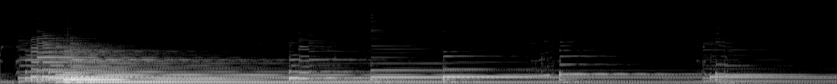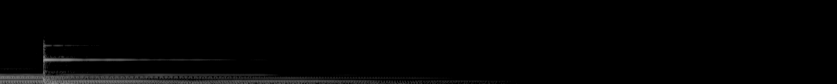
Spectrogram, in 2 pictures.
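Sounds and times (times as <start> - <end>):
classical guitar: 0.0 - 12.2.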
